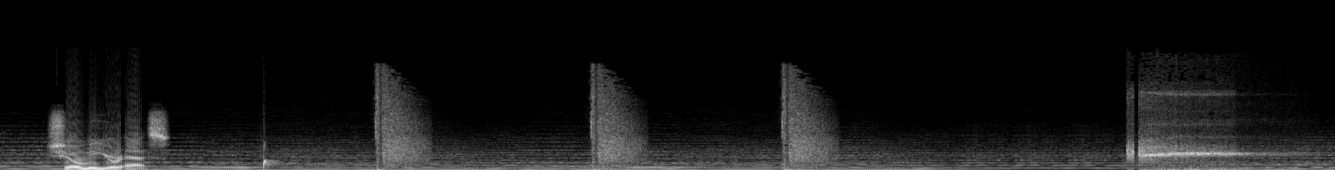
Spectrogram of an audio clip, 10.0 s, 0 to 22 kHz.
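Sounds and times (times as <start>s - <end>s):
background music: 0.0s - 10.0s
whip cracks: 2.8s - 3.2s, 4.4s - 4.9s, 5.8s - 6.4s.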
